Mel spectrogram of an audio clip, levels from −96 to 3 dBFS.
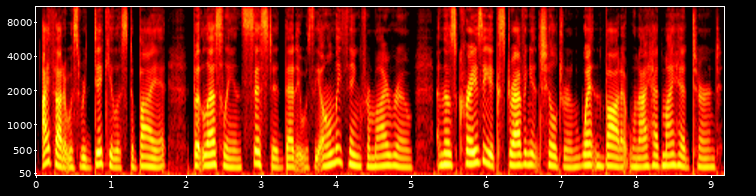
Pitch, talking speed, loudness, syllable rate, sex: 190 Hz, 230 wpm, -21 LUFS, 5.8 syllables/s, female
